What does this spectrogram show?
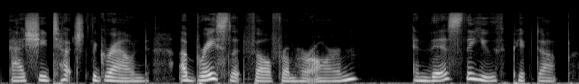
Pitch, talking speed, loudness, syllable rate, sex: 175 Hz, 175 wpm, -20 LUFS, 4.4 syllables/s, female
